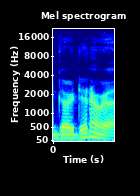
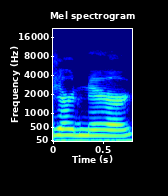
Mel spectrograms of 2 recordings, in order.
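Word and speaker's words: giardiniera: Okay, I don't even like jardinera, but I know you're saying it wrong. I know, right? Like, I'm trying to be a better person. I'm trying to be better and actually saying jardinera.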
